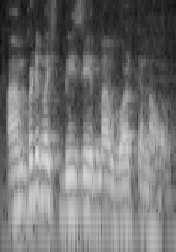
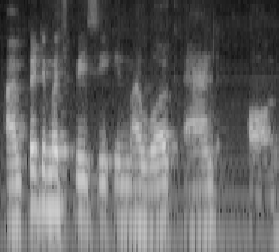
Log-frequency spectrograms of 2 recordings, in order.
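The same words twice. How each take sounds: First: Quick sentence with "work and all" as "work-an-all"; linked. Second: "and" fully sounded with its D, apart from "all"; softly, word by word on "work and all"; unlinked. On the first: Teacher shows how it will be sounding, linked and quick. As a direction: run it together fast, no D in "and". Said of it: "So it will be sounding as". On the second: Teacher shows what we don't want, unlinked "and all". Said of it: "the D is going to have". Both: Shown as a demonstration.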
